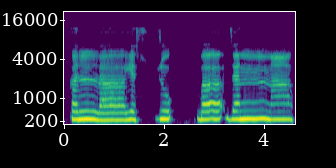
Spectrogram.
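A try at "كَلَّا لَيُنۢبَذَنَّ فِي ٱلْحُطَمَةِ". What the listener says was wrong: دوبارہ پڑھیے. یہ ہاں لام سے پڑھیے، یہاں پہ پہلے لام ہے. کلا لیم.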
